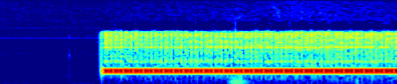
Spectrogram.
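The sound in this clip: A steady, low electronic tone from an outgoing phone call starts after a half-second of silence and holds unbroken, fairly loud, to the end.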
